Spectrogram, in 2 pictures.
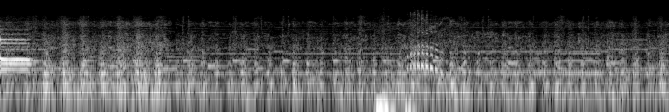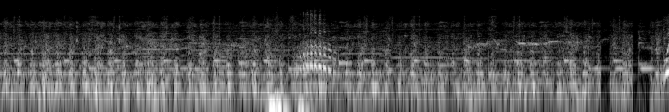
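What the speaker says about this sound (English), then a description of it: "The train is about to start." A cartoon train rolls along with a steady rhythmic clatter and rumble, two short whistle-like blasts rising above the running noise, with no talking.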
